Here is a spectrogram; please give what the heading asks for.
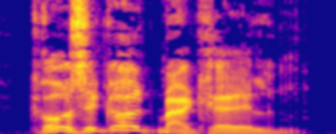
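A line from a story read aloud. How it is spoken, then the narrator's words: Old man, loud. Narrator (German): sagte der alte Mann laut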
